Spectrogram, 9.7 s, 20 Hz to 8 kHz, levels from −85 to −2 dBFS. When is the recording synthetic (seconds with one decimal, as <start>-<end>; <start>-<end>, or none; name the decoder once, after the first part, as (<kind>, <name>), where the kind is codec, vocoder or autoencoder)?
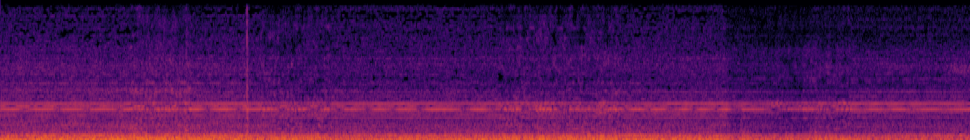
1.3-1.9 (vocoder, HiFi-GAN); 2.6-3.3; 5.0-6.2; 7.7-8.5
